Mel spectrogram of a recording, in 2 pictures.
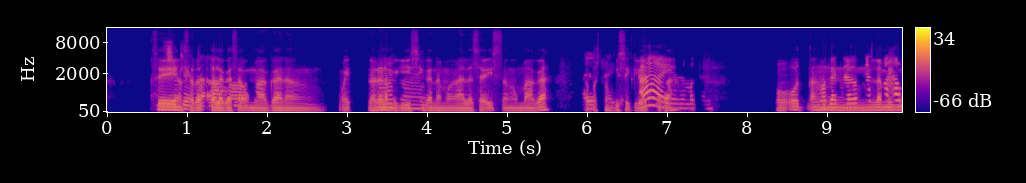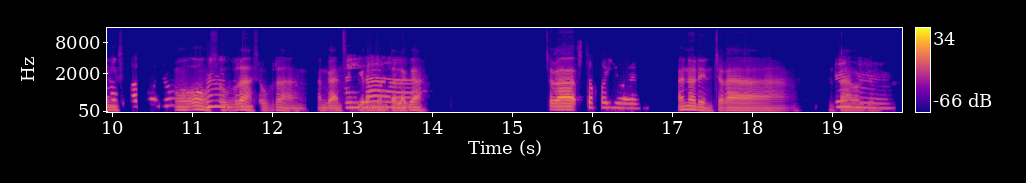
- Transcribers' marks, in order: tapping
- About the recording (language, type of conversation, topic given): Filipino, unstructured, Paano mo pinaplano na gawing masaya ang isang simpleng katapusan ng linggo?
- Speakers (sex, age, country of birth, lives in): male, 25-29, Philippines, Philippines; male, 25-29, Philippines, Philippines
